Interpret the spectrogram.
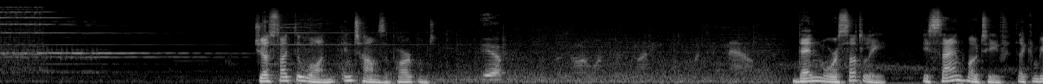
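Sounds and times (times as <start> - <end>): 
old telephone bell ringing: 0.0 - 4.4
speech: 2.6 - 5.2, 7.9 - 10.4.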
